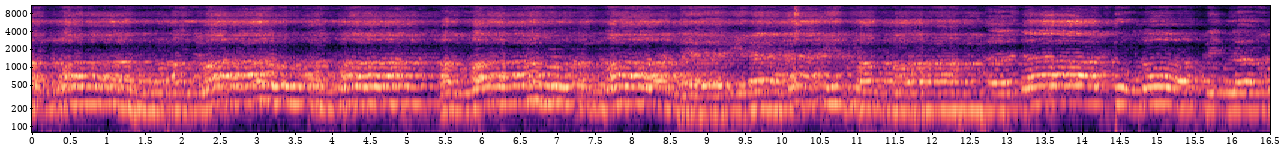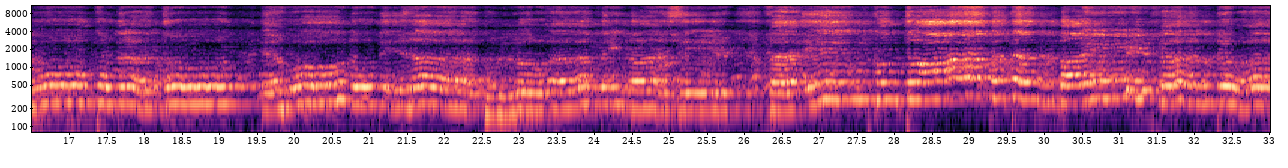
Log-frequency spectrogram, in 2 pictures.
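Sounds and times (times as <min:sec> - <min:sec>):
voices chanting: 0:00.0 - 0:12.2
low held vocal drone: 0:00.0 - 0:33.0.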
